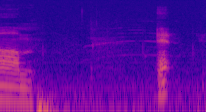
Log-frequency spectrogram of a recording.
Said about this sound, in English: Wow. That's just going to be a lot of meowing on this podcast. Could you hear that? Mm-hmm. I know. I was going to say, I know the microphone's picking it up.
